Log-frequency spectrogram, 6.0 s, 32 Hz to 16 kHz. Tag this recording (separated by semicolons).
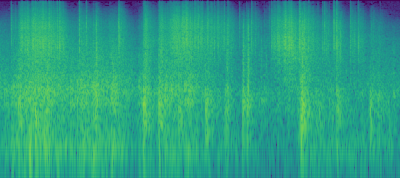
ambient; thunder; c4; shot; fire; delphis; fireworks; s4; explosion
